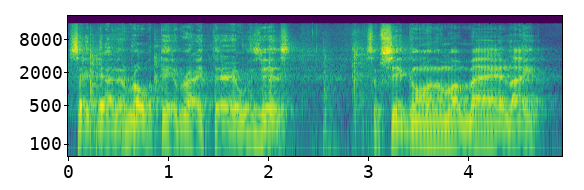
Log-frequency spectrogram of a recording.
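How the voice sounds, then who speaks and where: Over light background noise and with audible room echo, a man speaks at a fairly slow pace with ordinary pitch variation. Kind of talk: interview answer. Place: studio.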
